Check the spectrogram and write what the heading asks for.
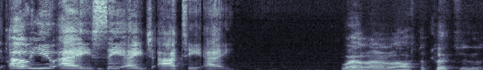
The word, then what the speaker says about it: Ouachita: Won't you just spell it? It's Ouachita.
